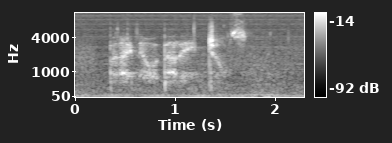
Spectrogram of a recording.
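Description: A woman whispering a few words, over a faint steady low hum.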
